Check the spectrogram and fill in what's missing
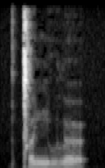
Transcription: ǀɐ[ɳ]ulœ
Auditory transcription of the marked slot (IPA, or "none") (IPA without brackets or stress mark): ɲ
